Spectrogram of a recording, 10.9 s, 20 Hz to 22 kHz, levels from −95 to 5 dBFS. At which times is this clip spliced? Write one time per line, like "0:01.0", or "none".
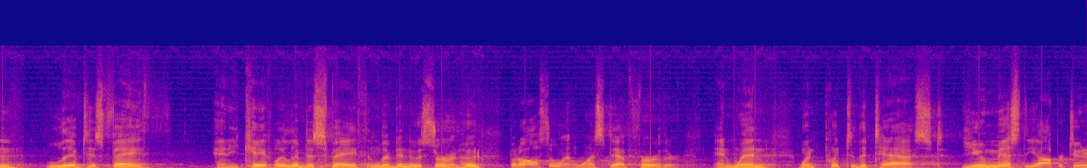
0:09.6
